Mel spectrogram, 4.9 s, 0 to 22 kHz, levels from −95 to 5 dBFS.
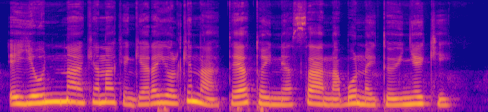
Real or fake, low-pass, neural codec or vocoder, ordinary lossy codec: fake; none; vocoder, 44.1 kHz, 128 mel bands every 256 samples, BigVGAN v2; none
